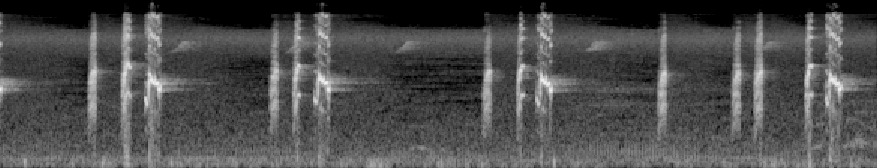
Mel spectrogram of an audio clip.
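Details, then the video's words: Sooty-headed bulbul in lure song intended to make other bulbuls respond and sing; repeated phrases of two or three bright chirps finishing in a twisting slurred note, about five phrases in seven seconds. "suara burung KUTILANG GACOR MENEKAN LAWAN"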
